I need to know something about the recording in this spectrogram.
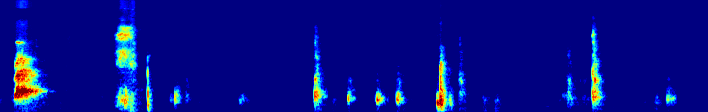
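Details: Indoor pen of five Blenheim Cavalier King Charles Spaniel puppies, seven weeks old; one sharp high bark, then scattered small yips and squeaky whimpers spread over several seconds, the room otherwise quiet.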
